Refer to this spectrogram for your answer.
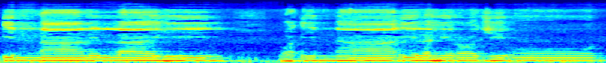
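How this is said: The pitch falls low through the phrase. Deaths were rare and came as news.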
